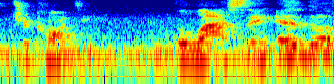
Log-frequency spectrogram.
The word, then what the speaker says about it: Ciccanti: jocanti it's spelled c-i-c-c-a-n-t-i in italian the ci is a ch sound so if you guys are wondering when you see the spelling why is it not so candy could be in it in the way americans say it and we have no problem with that but the proper way of saying it is chakanti the last thing and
